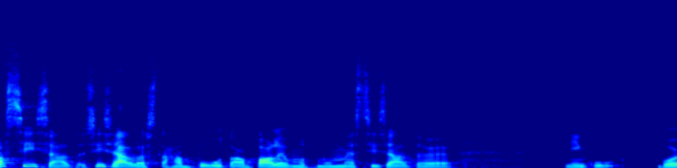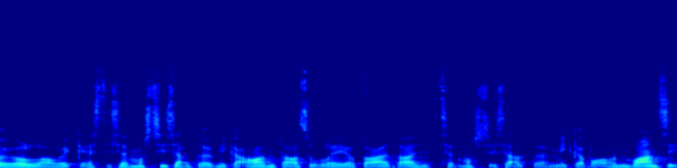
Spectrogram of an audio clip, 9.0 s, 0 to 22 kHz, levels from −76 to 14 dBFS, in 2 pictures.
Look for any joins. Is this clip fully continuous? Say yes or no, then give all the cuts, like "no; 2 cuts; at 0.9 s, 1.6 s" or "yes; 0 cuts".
yes; 0 cuts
